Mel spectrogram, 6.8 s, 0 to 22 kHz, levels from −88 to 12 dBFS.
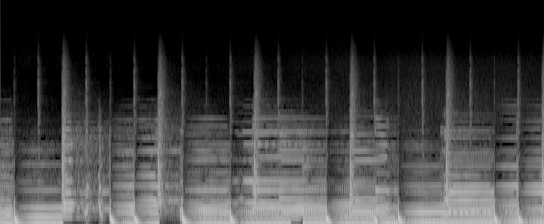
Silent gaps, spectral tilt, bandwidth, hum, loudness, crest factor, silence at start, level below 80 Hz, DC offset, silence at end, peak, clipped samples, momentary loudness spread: none; -9 dB/octave; 7.4 kHz; none; -18 LUFS; 14 dB; 0 s; -20 dBFS; under 0.1%; 0 s; -2 dBFS; under 0.1%; 5 LU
